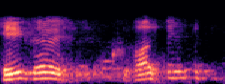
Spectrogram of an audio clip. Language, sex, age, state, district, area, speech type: Hindi, male, 60+, Uttar Pradesh, Sitapur, rural, conversation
